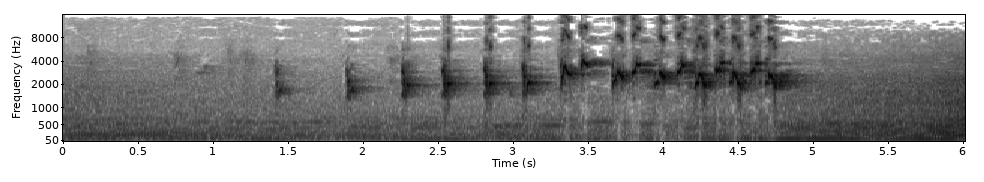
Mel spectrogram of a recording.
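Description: Striated grassbird (cucak koreng) singing one phrase. It starts with a few spaced notes, which speed up and rise in pitch and loudness into a fast rattling warble, then stop abruptly. There is a faint low hum underneath.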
